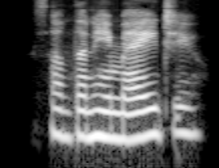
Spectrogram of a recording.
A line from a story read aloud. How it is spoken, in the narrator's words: she says quietly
